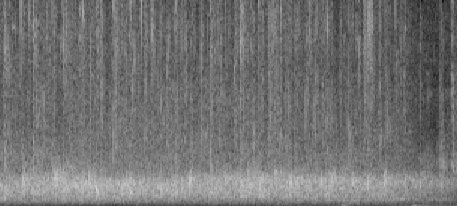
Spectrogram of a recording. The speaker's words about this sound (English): I'm hearing some clapping. Are they here? Yes, where at? Back here. Thank you.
